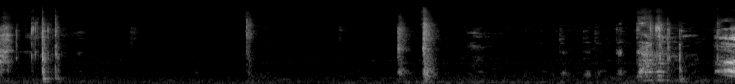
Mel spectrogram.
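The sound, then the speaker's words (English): A door creaks in short, scraping bursts, with a few clicks and knocks in between and a louder rustling creak at the end as the speaker shuts their door. “Let me close my door here.”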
